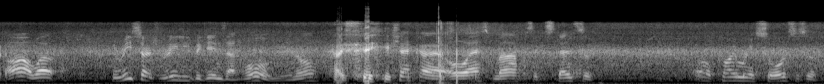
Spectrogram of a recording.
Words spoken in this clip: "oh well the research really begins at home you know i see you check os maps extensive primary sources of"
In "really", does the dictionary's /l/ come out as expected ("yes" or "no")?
yes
